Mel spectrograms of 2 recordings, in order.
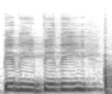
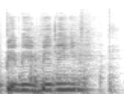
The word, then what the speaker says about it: Bilibili: And you pronounce it first tone.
